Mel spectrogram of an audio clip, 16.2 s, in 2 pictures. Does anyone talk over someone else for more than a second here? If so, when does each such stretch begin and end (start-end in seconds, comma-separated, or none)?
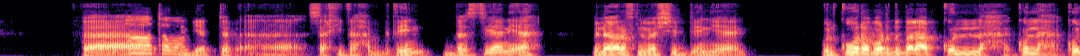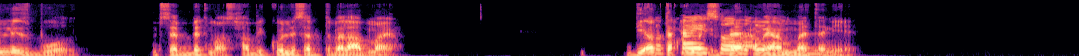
13.0-14.3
